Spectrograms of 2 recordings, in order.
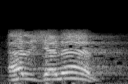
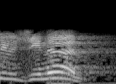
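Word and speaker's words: الجَنان: وتنطقها مفتوحة هكذا الجنان بفتح الجيم والنون، ولا تقول الجنان فيتغير المعنى ويتحول إلى جمع جنة، جمع جنة جنان وجنات، لكن الجنان القلب.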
